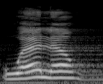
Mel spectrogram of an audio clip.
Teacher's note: Yang betul adalah dodnya 6 masuk ke lam, perpindahan dari dod ke lam agak dihentakan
